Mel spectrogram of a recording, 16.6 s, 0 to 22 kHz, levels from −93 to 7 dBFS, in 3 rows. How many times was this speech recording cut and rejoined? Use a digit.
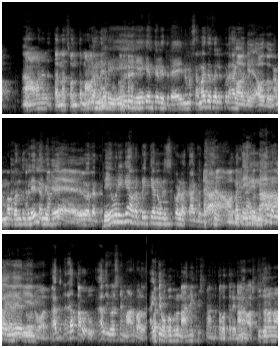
2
